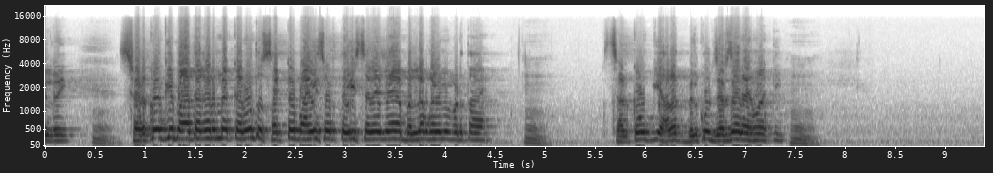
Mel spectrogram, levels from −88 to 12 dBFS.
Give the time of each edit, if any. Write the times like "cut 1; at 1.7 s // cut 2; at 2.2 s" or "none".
none

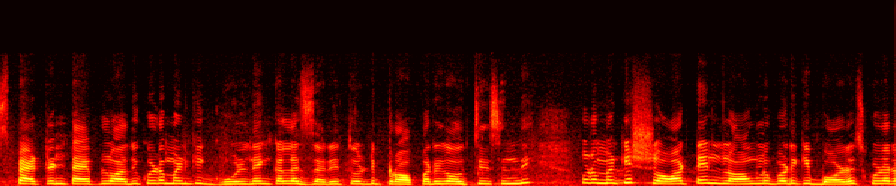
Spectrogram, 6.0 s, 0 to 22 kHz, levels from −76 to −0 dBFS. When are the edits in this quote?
cut 1; at 3.9 s

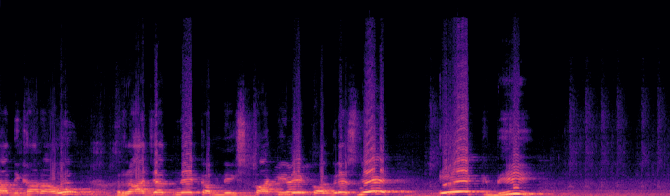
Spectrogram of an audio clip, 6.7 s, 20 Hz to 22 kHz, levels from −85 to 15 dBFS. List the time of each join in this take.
none

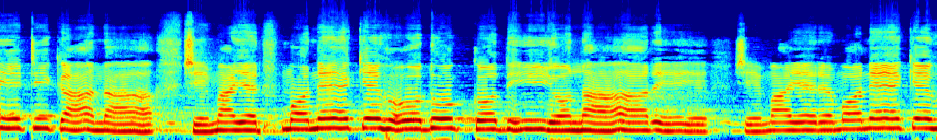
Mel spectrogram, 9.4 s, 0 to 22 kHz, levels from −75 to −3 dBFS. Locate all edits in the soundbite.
none

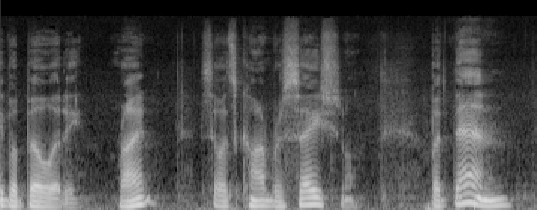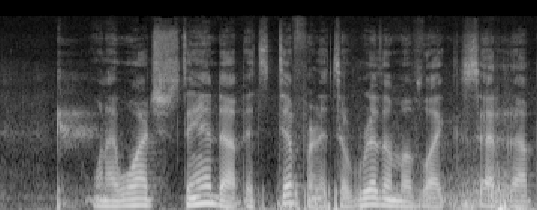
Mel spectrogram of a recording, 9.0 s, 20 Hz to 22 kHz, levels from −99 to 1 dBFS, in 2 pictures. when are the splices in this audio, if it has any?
none

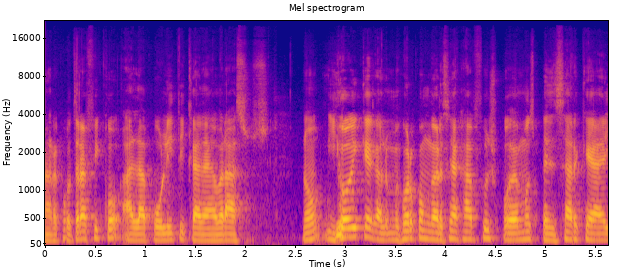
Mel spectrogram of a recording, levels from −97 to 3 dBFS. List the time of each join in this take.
none

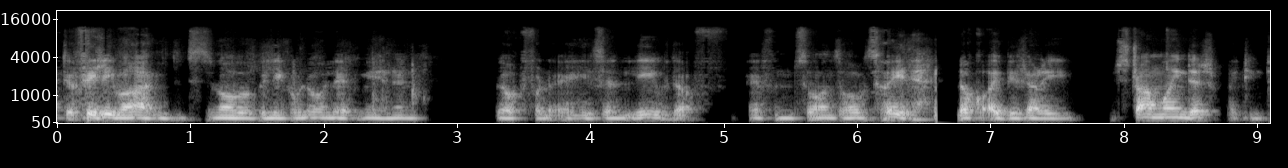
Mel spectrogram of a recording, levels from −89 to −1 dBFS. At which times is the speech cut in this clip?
cut 1; at 6.5 s

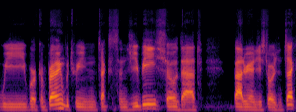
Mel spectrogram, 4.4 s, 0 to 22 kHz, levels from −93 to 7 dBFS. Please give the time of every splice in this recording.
none

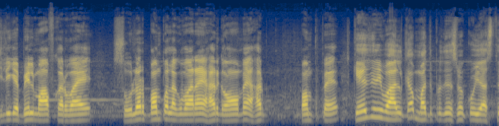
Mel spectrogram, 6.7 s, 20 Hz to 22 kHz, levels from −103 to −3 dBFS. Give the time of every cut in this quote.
cut 1; at 4.6 s

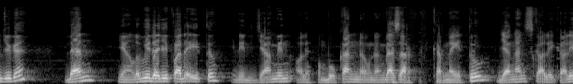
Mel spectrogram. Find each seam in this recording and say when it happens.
cut 1; at 4.2 s

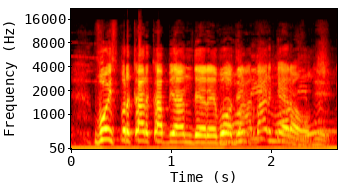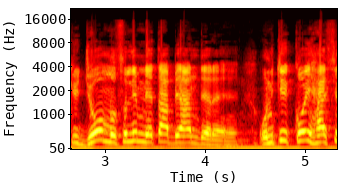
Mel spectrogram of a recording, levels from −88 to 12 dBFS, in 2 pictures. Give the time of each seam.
cut 1; at 1.9 s

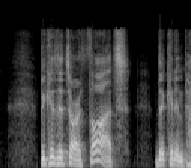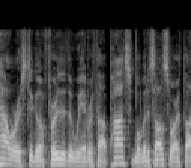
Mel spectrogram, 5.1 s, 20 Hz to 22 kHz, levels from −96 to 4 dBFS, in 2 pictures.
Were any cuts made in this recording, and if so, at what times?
none

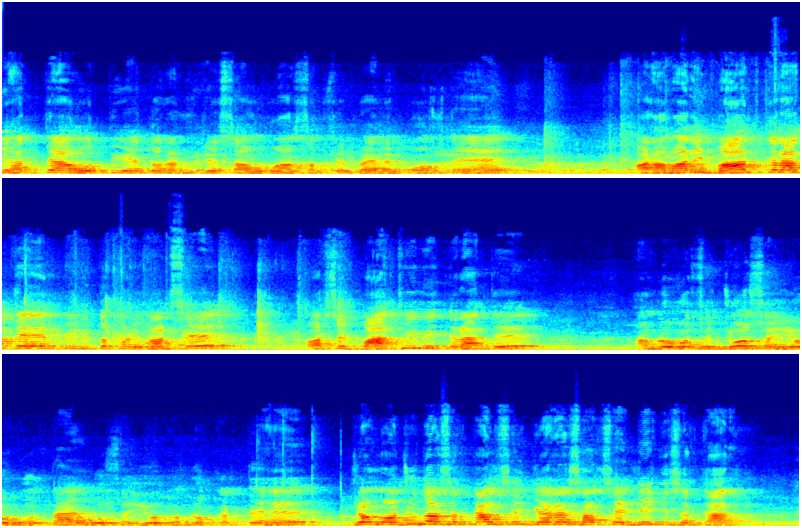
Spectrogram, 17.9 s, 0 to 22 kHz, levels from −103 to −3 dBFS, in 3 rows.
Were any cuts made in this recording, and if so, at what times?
cut 1; at 14.4 s

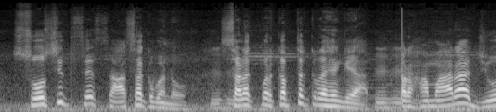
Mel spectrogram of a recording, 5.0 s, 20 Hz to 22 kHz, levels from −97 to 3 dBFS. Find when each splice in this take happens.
cut 1; at 4.0 s

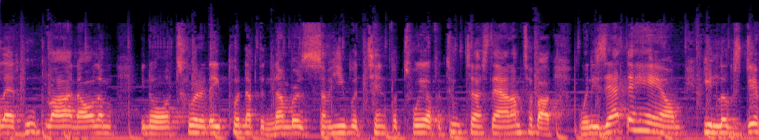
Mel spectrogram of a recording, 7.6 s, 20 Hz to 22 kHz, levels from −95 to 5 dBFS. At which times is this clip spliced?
none

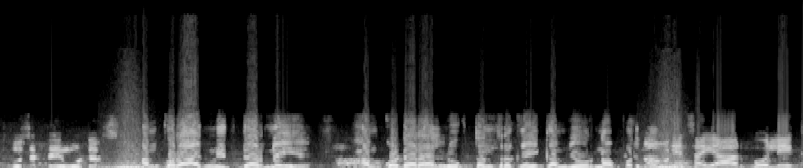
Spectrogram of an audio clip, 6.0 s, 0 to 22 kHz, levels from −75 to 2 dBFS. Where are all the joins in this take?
cut 1; at 0.9 s // cut 2; at 5.0 s

